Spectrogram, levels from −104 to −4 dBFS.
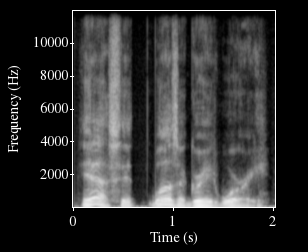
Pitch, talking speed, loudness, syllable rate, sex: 130 Hz, 180 wpm, -16 LUFS, 4.0 syllables/s, male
